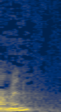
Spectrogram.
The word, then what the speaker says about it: Carmen: I hate Carmine. That's her name. Carmen? – Carmen. – Is her name pronounced Carmen? – Yeah. Oh, that's weird that it's spelled that way.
